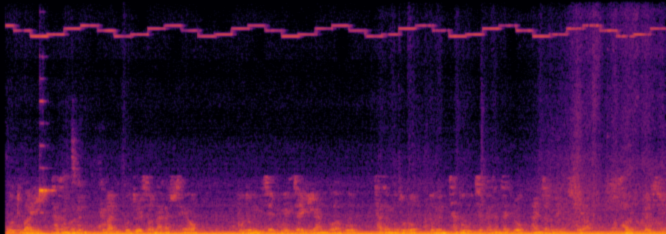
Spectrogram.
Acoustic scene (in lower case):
bus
